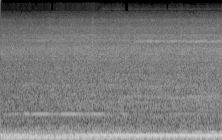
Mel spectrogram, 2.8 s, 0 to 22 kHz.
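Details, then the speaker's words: Truck V8 after replacing a bad ignition coil to cure a misfire: a deep, even idle rumble with no stumbles, audibly smoother at the exhaust; misfire fixed, normal idle. "Much smoother. Yeah, substantially different. You hear it in the exhaust, too. Oh yeah, lot smoother."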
